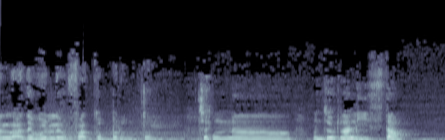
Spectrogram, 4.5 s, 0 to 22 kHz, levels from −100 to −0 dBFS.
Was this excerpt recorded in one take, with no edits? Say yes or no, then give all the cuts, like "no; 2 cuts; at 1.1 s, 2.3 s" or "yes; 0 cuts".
no; 1 cut; at 2.1 s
